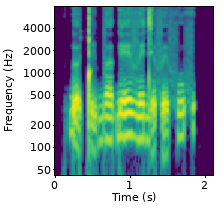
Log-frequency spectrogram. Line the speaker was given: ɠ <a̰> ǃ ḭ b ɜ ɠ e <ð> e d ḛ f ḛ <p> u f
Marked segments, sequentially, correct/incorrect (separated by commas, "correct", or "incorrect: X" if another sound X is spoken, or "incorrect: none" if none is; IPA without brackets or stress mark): incorrect: ə̰, incorrect: v, incorrect: f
